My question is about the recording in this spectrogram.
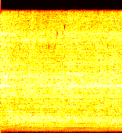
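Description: Live metalcore band playing loud, with distorted electric guitars holding one chord steadily over a dense high wash of noise.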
